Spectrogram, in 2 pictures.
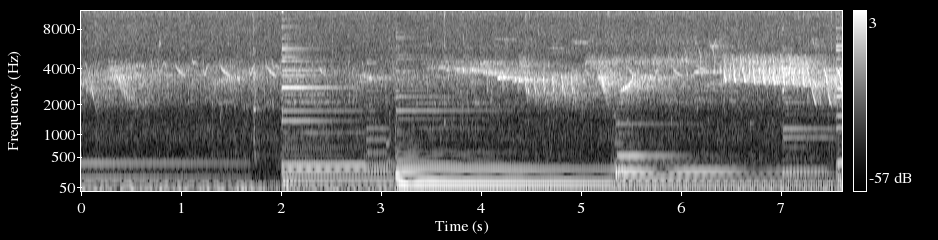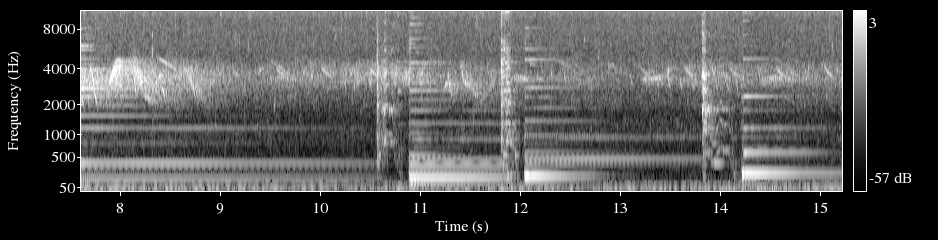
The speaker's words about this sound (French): Mais je dirais que les oiseaux n'y étaient pas d'origine. Les oiseaux sont dans la chanson. Ils sont d'origine, d'accord. Les oiseaux sont d'origine.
